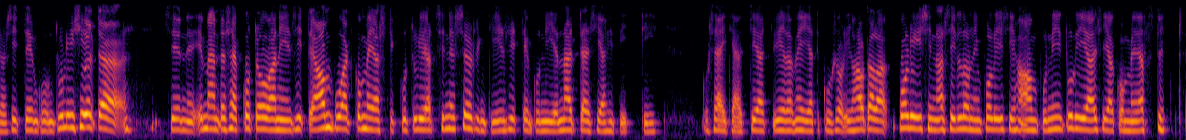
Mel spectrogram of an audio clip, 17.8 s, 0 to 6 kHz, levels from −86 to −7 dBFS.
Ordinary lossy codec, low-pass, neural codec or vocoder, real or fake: Opus, 24 kbps; 5.4 kHz; codec, 16 kHz, 8 kbps, FunCodec, trained on Chinese and English, 25 frames a second; fake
